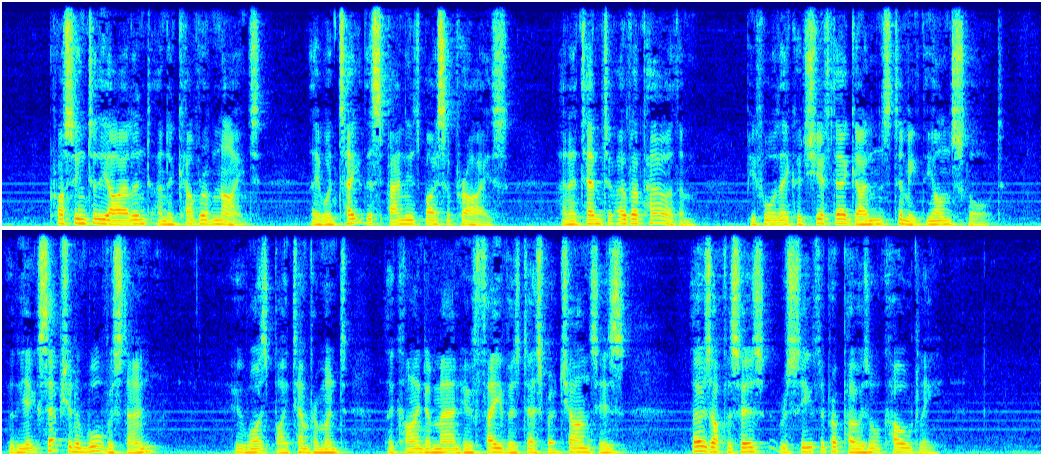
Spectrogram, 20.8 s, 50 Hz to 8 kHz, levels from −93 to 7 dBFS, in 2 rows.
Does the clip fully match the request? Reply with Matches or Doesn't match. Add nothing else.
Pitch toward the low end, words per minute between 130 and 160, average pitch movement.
Matches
